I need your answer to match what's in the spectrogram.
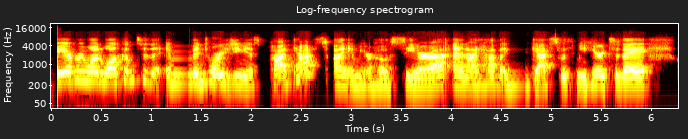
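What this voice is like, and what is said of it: Northern Canadian accent. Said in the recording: “I have a very Northern Canadian type accent”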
